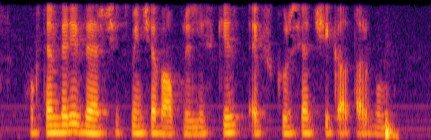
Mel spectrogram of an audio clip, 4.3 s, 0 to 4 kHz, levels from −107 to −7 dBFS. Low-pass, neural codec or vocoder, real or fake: 3.6 kHz; none; real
